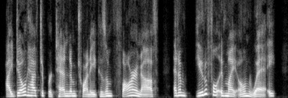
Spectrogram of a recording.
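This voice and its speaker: A woman talks at a medium pitch and a moderate pace with lively intonation and very even loudness, an unremarkable speaking voice. The recording is very clean and dry, close with no echo and a silent background. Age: 60s. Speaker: OB-GYN and sex counselor, author. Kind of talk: casual chat. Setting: podcast interview.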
